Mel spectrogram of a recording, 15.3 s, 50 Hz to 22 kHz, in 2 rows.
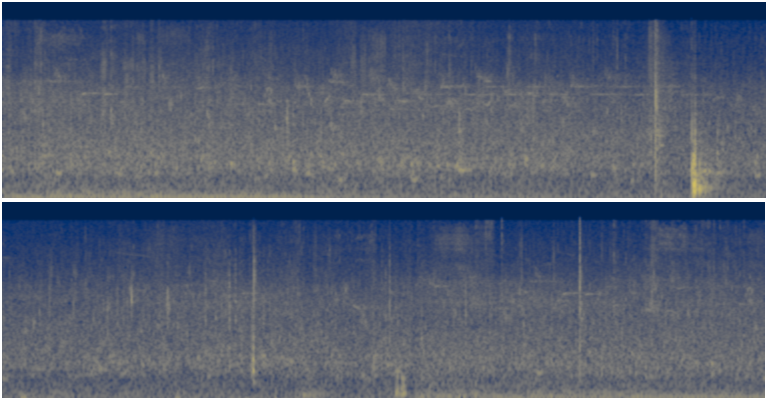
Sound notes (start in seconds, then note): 1.8 birdsong; 6.8 arrow hits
